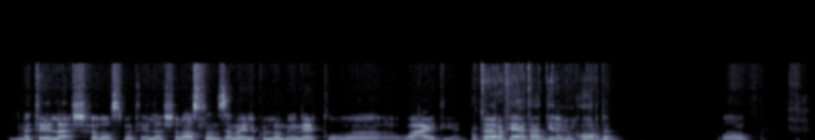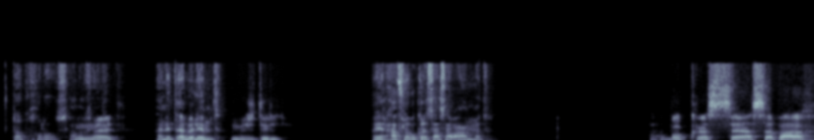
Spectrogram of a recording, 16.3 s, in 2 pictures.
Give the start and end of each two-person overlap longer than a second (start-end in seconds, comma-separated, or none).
none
